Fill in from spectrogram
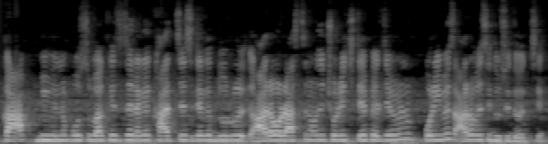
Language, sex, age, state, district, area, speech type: Bengali, female, 30-45, West Bengal, Purba Medinipur, rural, spontaneous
